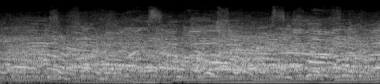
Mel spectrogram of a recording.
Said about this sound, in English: a mighty roar rose from the crowd.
